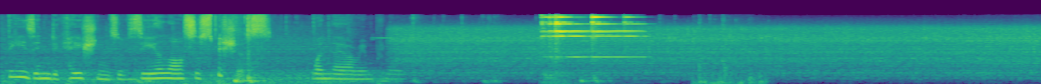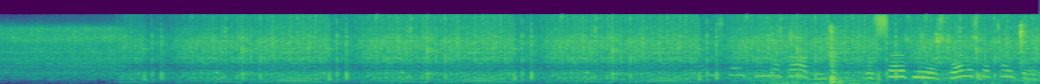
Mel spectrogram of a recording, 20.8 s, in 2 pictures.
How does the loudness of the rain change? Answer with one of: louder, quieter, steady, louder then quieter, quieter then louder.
louder.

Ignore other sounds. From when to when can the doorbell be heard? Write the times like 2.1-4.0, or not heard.
5.4-6.5.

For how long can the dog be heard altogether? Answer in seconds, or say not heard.
not heard.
